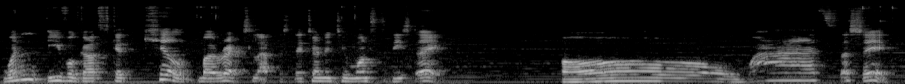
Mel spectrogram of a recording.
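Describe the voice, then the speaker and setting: A woman with a low voice commenting casually as she streams a game. She talks at a slow pace, with game music playing behind her.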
